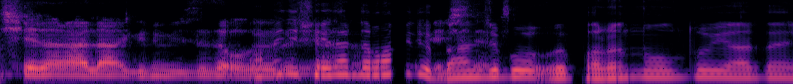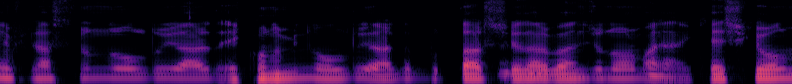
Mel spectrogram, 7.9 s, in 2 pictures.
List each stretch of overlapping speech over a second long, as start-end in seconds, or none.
1.2-2.8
